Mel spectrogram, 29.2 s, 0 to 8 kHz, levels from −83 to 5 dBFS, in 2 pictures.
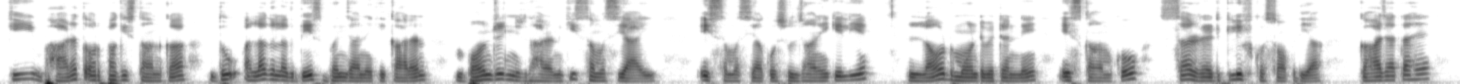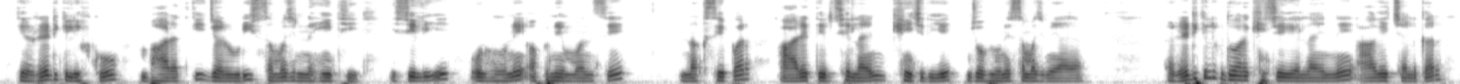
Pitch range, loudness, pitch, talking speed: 115-150 Hz, -24 LUFS, 125 Hz, 150 wpm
